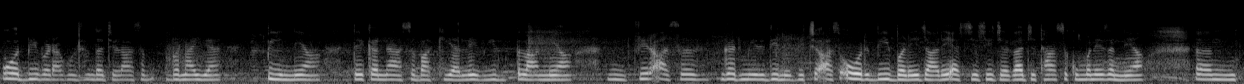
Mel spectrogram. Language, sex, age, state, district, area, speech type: Dogri, female, 18-30, Jammu and Kashmir, Kathua, rural, spontaneous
